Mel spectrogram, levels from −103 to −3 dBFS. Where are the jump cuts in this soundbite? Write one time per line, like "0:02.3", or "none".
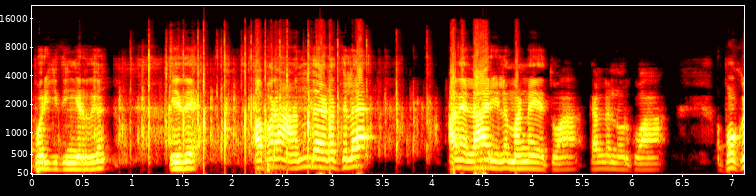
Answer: none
